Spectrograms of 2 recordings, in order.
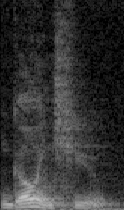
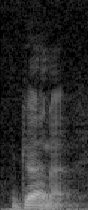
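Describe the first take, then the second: First: Both words are said fully and separately. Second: The words blend into one reduced word. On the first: "I said going to" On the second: "He said gonna, gonna. It is a contraction"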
